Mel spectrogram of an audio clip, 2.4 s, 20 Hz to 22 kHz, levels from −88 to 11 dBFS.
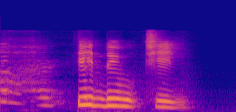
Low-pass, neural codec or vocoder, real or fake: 7.2 kHz; codec, 16 kHz, about 1 kbps, DyCAST, with the encoder's durations; fake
